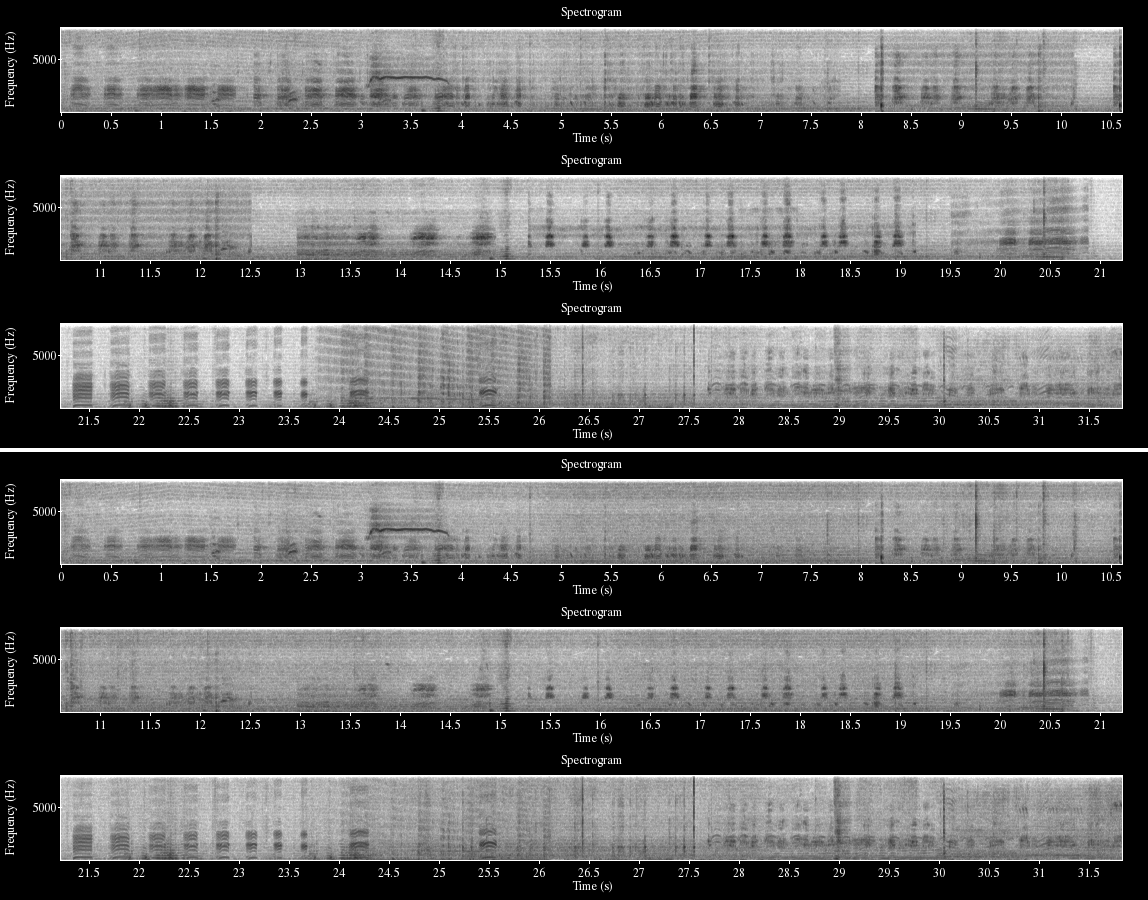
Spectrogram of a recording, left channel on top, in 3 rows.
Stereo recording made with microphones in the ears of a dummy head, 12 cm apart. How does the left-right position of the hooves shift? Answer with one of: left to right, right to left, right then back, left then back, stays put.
left to right.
